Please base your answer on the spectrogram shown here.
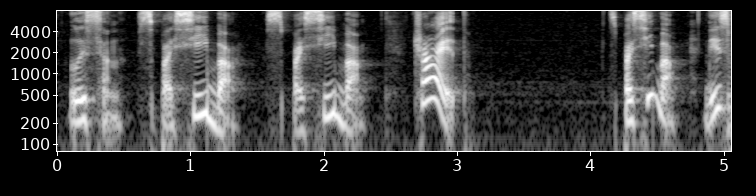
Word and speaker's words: спасибо: Next, спасибо. The last vowel is pronounced as A because it's unstressed. Listen, спасибо, спасибо.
